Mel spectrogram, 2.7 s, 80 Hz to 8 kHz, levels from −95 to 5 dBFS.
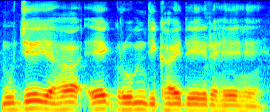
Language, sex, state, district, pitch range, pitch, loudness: Hindi, male, Arunachal Pradesh, Papum Pare, 115-135 Hz, 125 Hz, -15 LUFS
